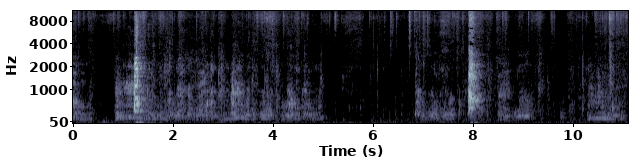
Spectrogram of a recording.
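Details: Angry dogs, a Kuvasz mad at a Boerboel and a sheepdog, finding out who's boss: two sharp, loud barks about seven seconds apart, with lower rumbling growls and scuffling between them.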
